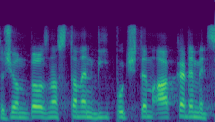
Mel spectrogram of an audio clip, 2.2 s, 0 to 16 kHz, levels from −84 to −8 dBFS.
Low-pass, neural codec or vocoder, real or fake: 7.2 kHz; codec, 16 kHz, about 1 kbps, DyCAST, with the encoder's durations; fake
